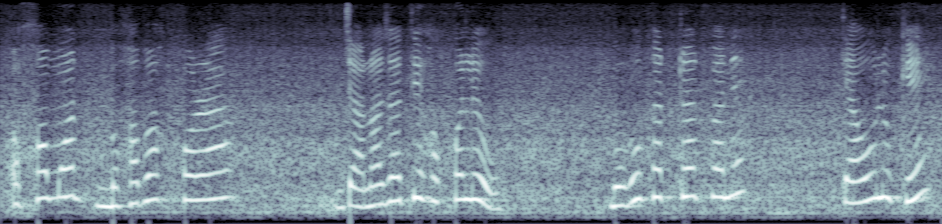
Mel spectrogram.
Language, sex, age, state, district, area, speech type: Assamese, female, 45-60, Assam, Nagaon, rural, spontaneous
